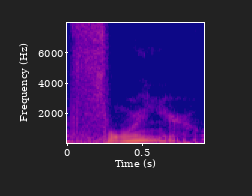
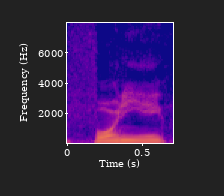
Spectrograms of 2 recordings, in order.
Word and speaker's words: Fournier: Evan Fournier. – Fournier. You're close. Evan Fournier. Same difference.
